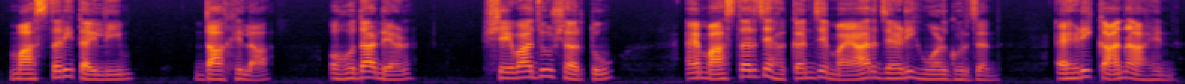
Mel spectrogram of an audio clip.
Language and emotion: Sindhi, neutral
